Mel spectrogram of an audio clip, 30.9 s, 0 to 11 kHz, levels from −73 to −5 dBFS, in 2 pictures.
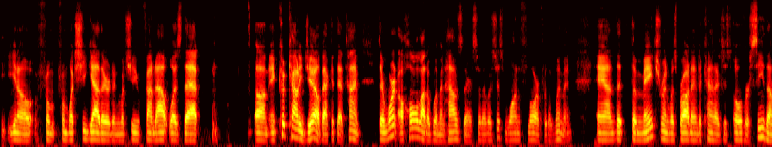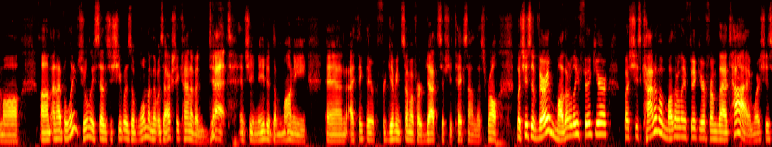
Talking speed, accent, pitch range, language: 215 wpm, American, 115-145 Hz, English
